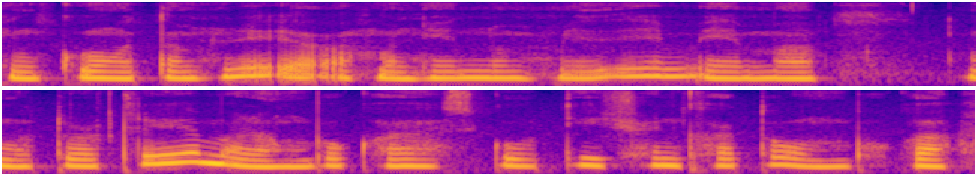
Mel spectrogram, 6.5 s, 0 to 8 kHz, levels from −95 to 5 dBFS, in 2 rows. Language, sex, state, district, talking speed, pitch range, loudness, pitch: Mizo, female, Mizoram, Aizawl, 240 wpm, 195-220 Hz, -17 LUFS, 205 Hz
